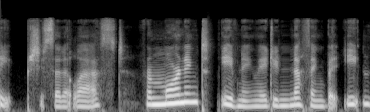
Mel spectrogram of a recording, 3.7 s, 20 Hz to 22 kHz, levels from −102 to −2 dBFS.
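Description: At 2.05 s there's a burst of packet loss. About 120 ms of speech was lost, so the receiver stretches and fades the last sound, then goes silent for 40 ms before skipping ahead. A shorter 60 ms burst at 2.83 s gets the same smeared fill.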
